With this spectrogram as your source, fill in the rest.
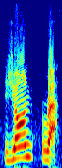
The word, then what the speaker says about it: genre: Now this word refers to a category of something like arts, literature, music, science, things like that, and it's pronounced as genre.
